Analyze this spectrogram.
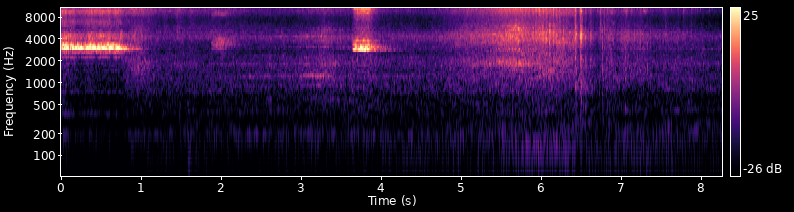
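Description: Traffic and engine noise heard from inside a moving tempo (shared rickshaw): a steady low drone with road noise. There is a short high-pitched beep at the start and another a little before four seconds in.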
